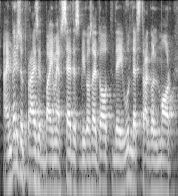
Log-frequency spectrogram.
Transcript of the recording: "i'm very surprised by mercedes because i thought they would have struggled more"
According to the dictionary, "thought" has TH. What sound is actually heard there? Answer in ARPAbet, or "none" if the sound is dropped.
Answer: T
